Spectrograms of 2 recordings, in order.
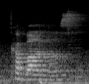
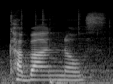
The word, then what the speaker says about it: kabanos: So how can I pronounce it? Cabanos. Cabanos.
